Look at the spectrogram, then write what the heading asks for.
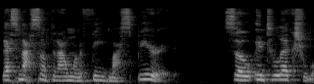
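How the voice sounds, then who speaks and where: Somewhat breathy, a woman talks at a fairly quick pace and medium pitch with fairly even intonation. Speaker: motivational speaker. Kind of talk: live stream talk. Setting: Facebook live video. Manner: fast.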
